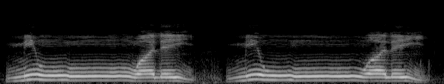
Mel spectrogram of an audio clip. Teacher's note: We have min wali. Likewise, we drop the noon because the waw is of the letters of idgham with ghunna.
